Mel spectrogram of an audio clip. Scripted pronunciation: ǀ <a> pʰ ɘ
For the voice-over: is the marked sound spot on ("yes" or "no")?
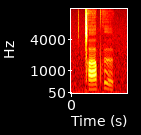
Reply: yes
